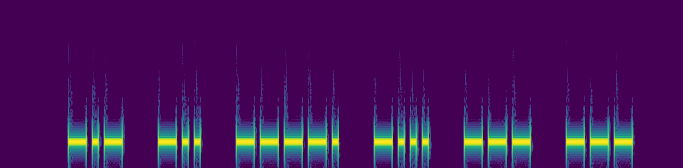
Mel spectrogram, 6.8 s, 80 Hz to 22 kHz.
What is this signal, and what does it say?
Morse code, heard as a keyed tone, about 20 wpm, spaced as for 15 wpm, 700 Hz. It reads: KD9BOO
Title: USA Call Signs - 2x Character Spacing - 20wpm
